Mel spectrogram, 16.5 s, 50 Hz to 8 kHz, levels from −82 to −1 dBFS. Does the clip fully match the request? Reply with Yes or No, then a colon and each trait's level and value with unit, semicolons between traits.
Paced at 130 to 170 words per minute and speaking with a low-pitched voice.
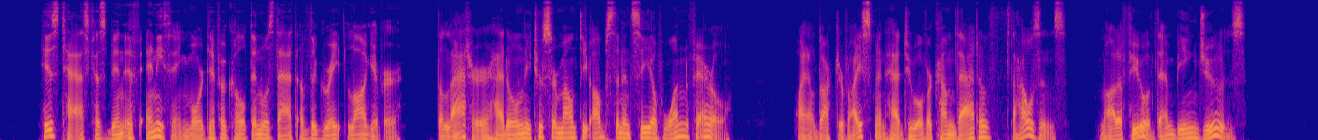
Yes: average, 155 wpm; very low, 85 Hz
